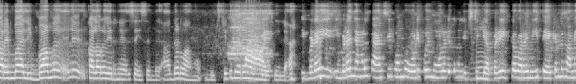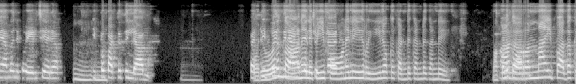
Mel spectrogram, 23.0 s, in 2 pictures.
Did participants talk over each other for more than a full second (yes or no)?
yes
